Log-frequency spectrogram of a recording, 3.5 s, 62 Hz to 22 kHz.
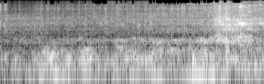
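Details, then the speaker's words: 1955-57 Union Pacific American Flyer GP7 toy locomotive running in reverse: rough, uneven buzzing rattle about four times a second from worn axle bushings. Forward it glides smoothly and quietly, so it likely spent most of its life in reverse; rebushing suggested. "That's the wear I'm talking about. So, uh, if I were to guess, I would say that this engine has spent most of its life going in reverse because forward it glides."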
